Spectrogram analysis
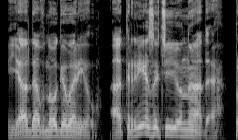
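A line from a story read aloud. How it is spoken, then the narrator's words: Booming, condescending father. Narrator (Russian): прогремел отец свысока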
